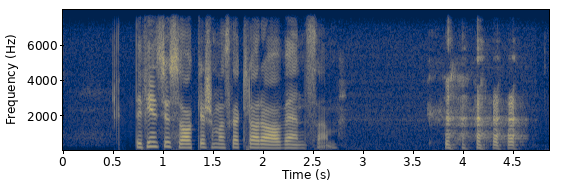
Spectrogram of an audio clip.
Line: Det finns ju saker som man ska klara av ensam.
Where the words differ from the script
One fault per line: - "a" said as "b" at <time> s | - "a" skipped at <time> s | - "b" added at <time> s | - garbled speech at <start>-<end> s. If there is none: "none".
none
